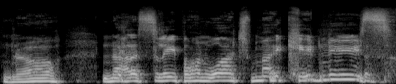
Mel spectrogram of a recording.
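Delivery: loud, rising, drawn-out yelp; panicked waking cry. Acted. Sleeper jolting upright on watch, panicked cry. Solinar jolts awake in panic.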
